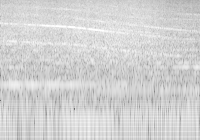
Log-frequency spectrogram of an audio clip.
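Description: Jet airliner engine blast: a steady rushing roar with a low hum under it and a high whine that falls steadily in pitch.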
